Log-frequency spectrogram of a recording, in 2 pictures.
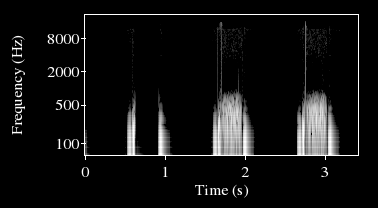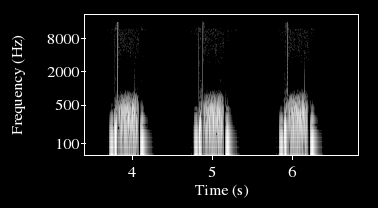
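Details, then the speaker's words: Simulated heart sounds of a bicuspid aortic valve at about 57 beats a minute: one normal beat, then a crisp early systolic ejection click, then a harsh systolic ejection murmur added. "Listen once again to the sound of a bicuspid aortic valve. I will start with 3 normal beats, and then add the ejection click, and finally the murmur."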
